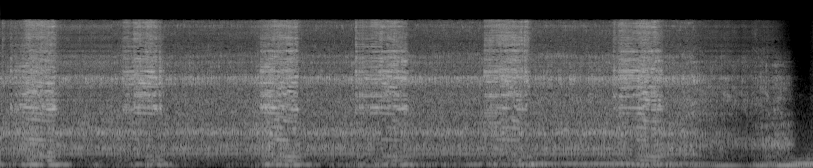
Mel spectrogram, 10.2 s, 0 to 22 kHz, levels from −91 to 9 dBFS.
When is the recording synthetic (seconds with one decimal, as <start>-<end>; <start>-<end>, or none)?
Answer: 0.7-1.4; 8.8-9.4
